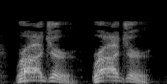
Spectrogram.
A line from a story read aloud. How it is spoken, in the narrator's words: shouted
